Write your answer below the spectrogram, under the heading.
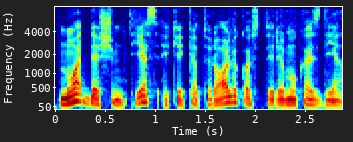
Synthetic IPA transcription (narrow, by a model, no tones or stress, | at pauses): nuɔd̪ʲɛʃʲɪmʲt̪ʲiɛsɪkʲɪkʲɛt̪ʊɾʲoːlʲɪkoːst̪ʲiːɾʲɪmuːkɐzʲd̪ʲiɛn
